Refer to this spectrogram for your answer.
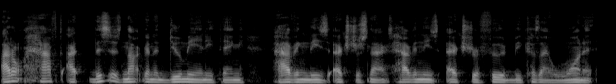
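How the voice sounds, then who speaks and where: In a normal speaking voice, a man with a fairly low pitch talks at a fairly quick pace with fairly even intonation, hardly any pauses and a quiet background. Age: 20s. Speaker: podcast host. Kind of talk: casual chat.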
